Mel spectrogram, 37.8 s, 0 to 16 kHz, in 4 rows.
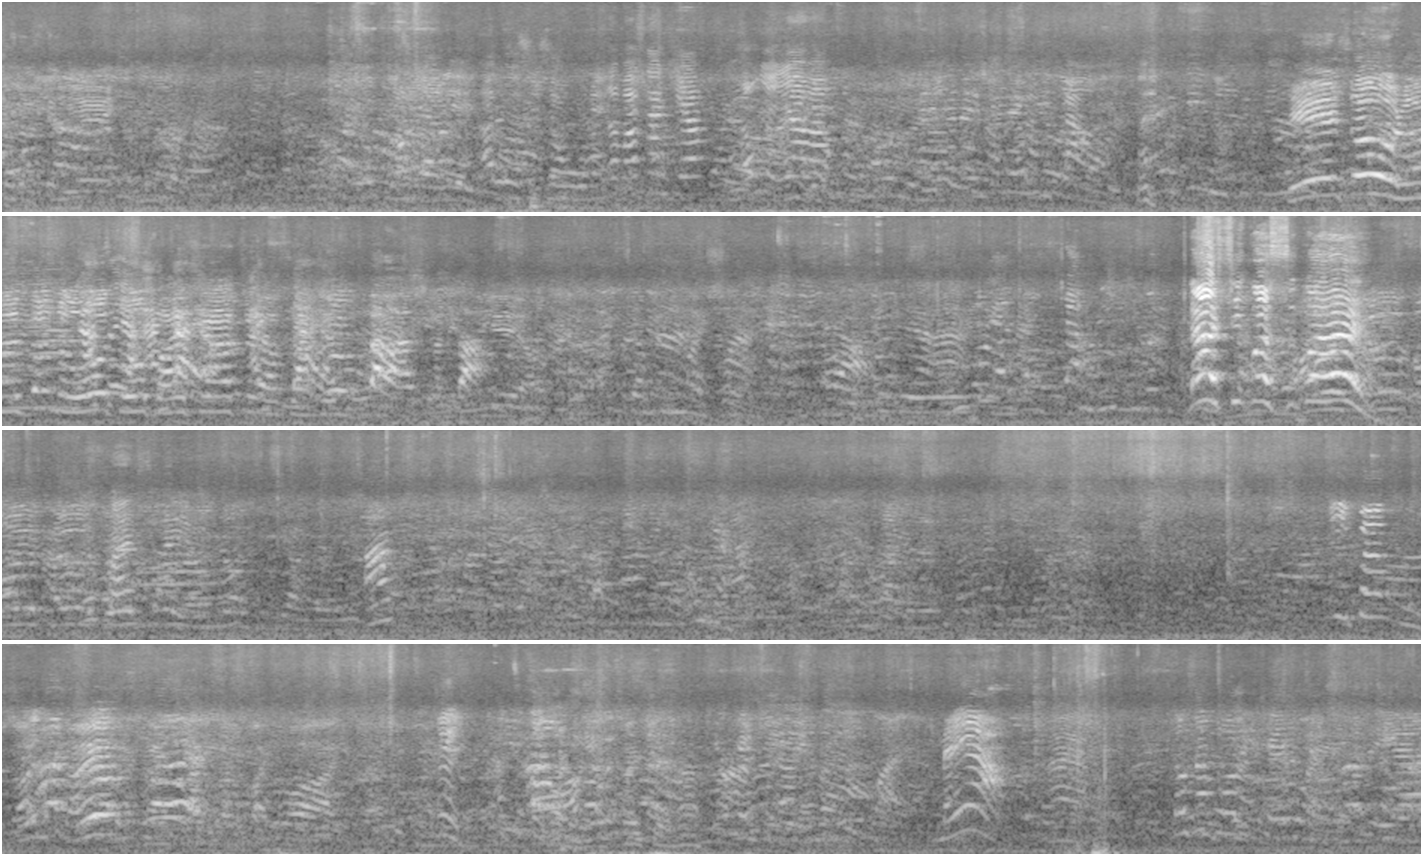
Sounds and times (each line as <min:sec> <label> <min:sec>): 0:00.0 vendors peddling 0:26.2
